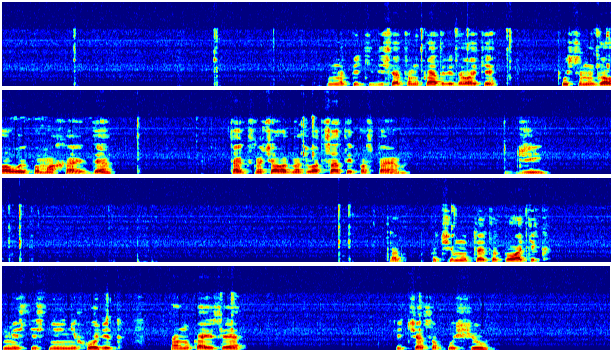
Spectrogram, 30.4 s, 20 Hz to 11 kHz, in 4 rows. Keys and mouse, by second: 0.9-2.5 middle drag, 3.4-4.8 middle drag, 5.2-5.7 middle drag, 5.8 middle click, 9.3-10.1 middle drag, 11.4 click, 13.8 g, 15.3 click, 15.5-16.5 middle drag, 16.8 g, 19.9 middle click, 21.7-24.2 middle drag, 25.5-27.2 drag, 28.1-30.4 drag.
